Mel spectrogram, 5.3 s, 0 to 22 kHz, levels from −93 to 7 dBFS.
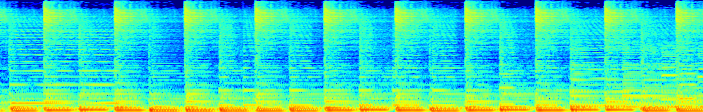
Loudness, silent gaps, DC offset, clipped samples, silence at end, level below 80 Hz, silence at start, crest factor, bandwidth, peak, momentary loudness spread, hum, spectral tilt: -17 LUFS; none; under 0.1%; under 0.1%; 0 s; -22 dBFS; 0 s; 14 dB; over 20 kHz; -2 dBFS; 2 LU; none; -5.5 dB/octave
